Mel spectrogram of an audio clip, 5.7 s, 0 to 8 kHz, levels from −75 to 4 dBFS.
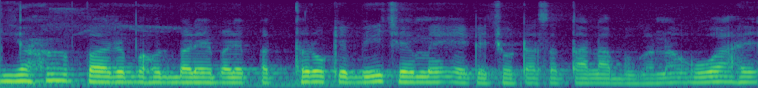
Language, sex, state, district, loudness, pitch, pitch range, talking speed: Hindi, male, Jharkhand, Sahebganj, -17 LUFS, 135 Hz, 120-145 Hz, 170 wpm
